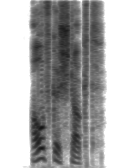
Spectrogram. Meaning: past participle of aufstocken
- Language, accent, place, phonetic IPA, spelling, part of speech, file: German, Germany, Berlin, [ˈaʊ̯fɡəˌʃtɔkt], aufgestockt, verb, De-aufgestockt.ogg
